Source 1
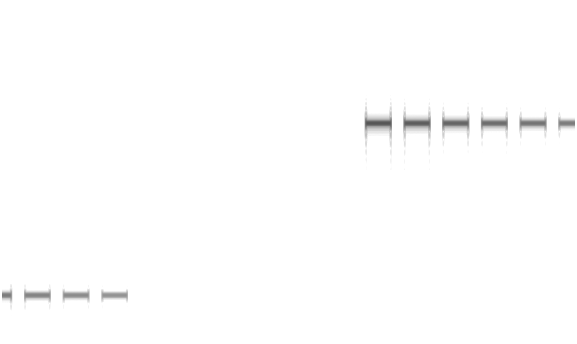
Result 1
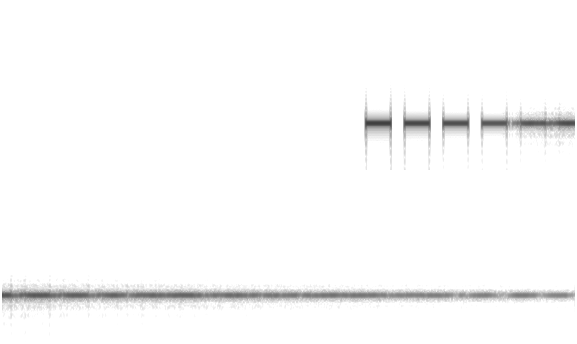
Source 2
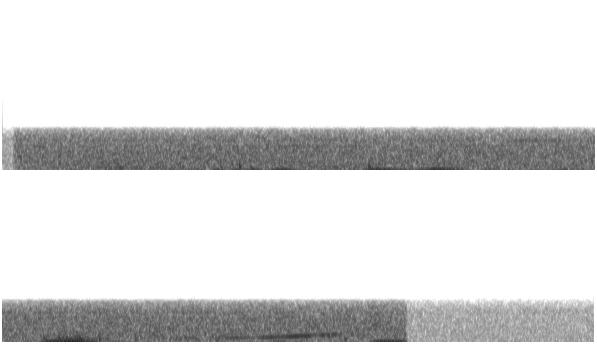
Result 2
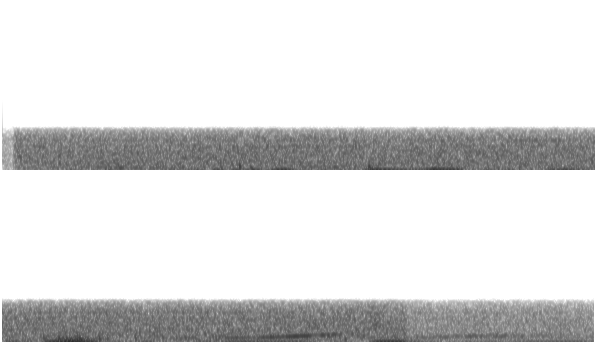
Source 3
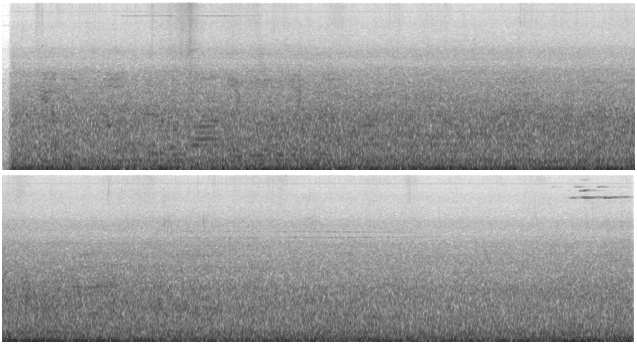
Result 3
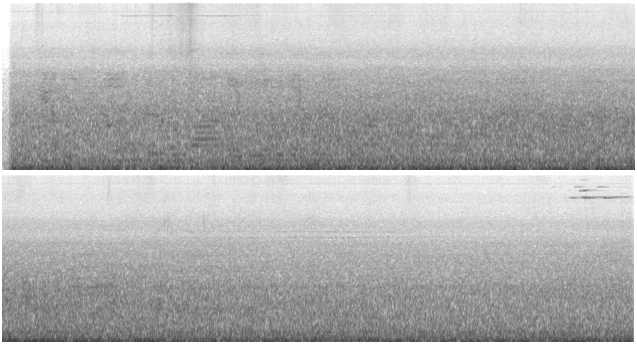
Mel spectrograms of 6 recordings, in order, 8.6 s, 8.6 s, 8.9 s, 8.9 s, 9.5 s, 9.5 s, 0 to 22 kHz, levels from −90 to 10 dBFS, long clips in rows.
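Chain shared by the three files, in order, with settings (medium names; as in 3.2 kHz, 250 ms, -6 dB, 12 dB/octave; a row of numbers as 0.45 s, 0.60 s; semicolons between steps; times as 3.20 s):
echo that smears into a reverb 1399 ms, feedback 52%, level -9.5 dB; normalise loudness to -27 LUFS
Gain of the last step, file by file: +8.5 dB, -2.5 dB, -7.5 dB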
